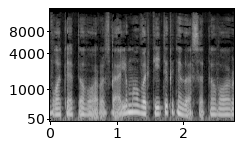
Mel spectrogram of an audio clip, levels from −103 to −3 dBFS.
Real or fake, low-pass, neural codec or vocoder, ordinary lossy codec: fake; 14.4 kHz; codec, 44.1 kHz, 7.8 kbps, Pupu-Codec; MP3, 64 kbps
